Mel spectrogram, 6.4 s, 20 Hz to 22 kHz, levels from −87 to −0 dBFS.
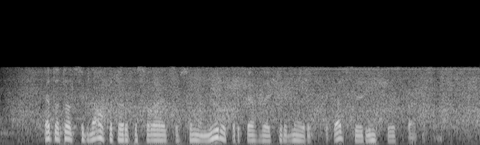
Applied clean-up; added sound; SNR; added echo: none; Domestic sounds, home sounds; 4 dB; none.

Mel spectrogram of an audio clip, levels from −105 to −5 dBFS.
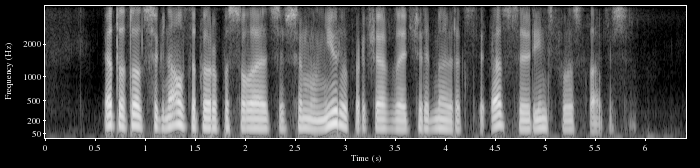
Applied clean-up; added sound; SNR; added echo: neural separator model SepFormer WHAM!.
